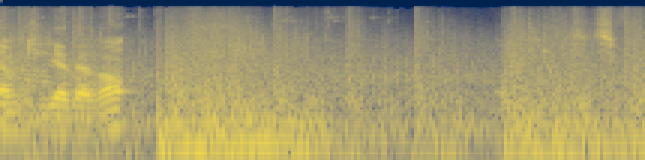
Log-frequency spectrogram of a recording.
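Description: A heavy explosion booms and rumbles deeply.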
